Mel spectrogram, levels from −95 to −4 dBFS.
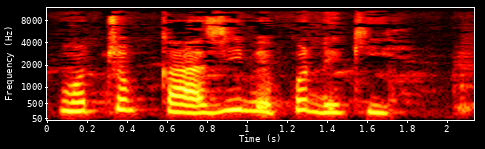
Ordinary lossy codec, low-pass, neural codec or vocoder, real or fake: MP3, 48 kbps; 10.8 kHz; none; real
